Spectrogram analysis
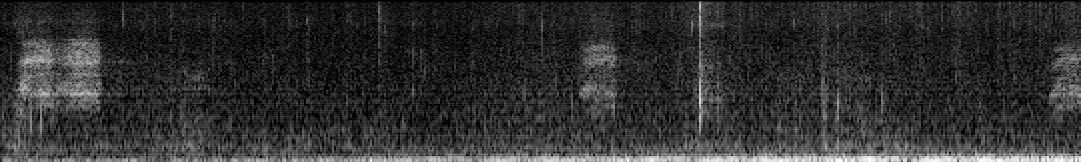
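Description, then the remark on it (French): A bird calls twice, a short raspy burst at the start and another a few seconds later, over steady low rumbling and patter like rain outdoors. “Un oiseau.”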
